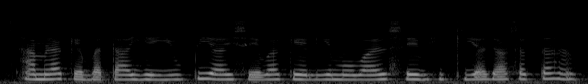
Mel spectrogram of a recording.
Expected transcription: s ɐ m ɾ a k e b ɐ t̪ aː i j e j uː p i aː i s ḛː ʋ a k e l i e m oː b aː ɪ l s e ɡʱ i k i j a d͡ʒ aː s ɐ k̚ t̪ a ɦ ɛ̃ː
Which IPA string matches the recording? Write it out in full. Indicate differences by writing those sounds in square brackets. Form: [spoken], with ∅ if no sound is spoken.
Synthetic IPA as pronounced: [h] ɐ m ɾ a k e b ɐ t̪ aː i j e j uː p i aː i s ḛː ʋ a k e l i e m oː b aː ɪ l s e [bʱ] i k i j a d͡ʒ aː s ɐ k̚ t̪ a ɦ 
